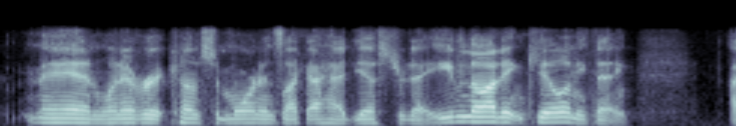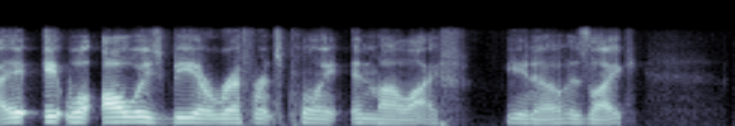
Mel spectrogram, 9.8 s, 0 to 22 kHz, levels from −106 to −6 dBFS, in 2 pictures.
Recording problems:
garbled, watery; badly; nothing above 8 kHz

